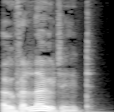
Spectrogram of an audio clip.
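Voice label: "overloaded", British English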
